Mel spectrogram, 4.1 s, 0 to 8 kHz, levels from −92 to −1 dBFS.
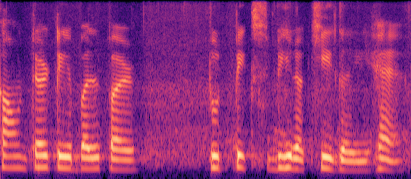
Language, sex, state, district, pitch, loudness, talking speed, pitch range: Hindi, female, Arunachal Pradesh, Papum Pare, 185 Hz, -15 LUFS, 130 wpm, 170-200 Hz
